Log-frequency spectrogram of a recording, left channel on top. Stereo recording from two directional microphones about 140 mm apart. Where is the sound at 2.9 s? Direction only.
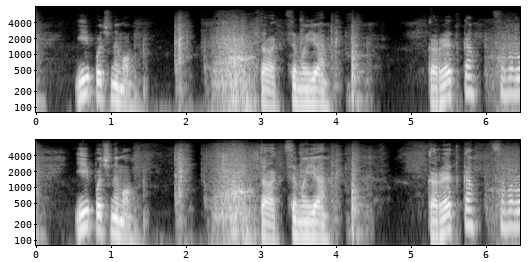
15° right (ahead or behind).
